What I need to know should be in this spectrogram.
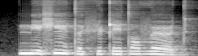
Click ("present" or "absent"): absent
